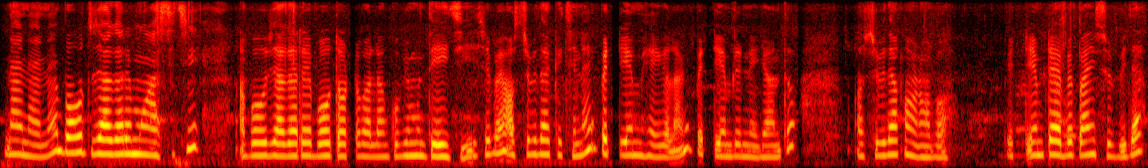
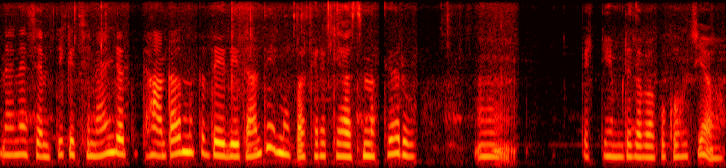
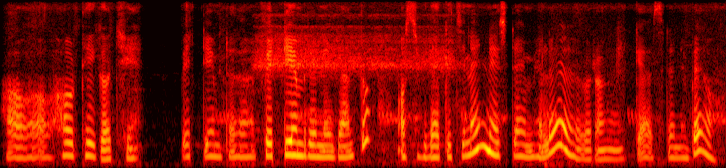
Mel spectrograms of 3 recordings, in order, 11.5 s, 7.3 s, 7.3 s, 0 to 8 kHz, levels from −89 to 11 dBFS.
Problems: constant background noise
